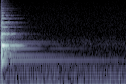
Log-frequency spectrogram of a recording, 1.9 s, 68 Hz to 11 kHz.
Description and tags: violin pizz non vib F4
violin pizzicato "non vibrato"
